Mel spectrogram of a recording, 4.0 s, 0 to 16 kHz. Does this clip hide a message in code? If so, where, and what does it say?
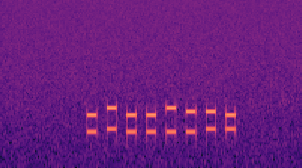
Yes: DTMF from 1.2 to 3.1 s, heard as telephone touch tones, dialled by machine, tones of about 130 ms. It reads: 16113254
